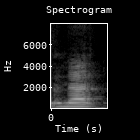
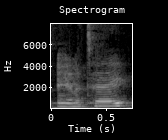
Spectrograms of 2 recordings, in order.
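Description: First: "Annette" as two syllables, ending in -NET; Americanized pronunciation. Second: "Anette" in three syllables, ending in -tay; Norwegian pronunciation. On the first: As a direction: say "Annette" the American way, stress on the end. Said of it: "would be the more Americanized pronunciation". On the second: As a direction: say "Anette" as AN-uh-tay, American-sounding. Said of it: "the Norwegian pronunciation is". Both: Shown as a demonstration.

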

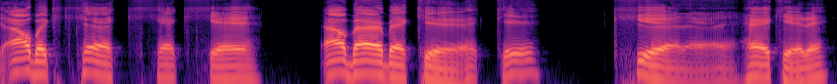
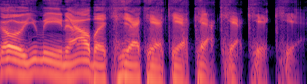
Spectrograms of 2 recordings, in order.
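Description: First: Albuquerque stretched slowly into kitty calls; mangled Albuquerque. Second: Albuquerque said faster as if calling a kitten; mock correction. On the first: Retold or imitated. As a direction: drag out Albuquerque like calling a cat. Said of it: "I was like". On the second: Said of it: "the guy's like".

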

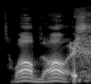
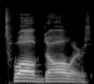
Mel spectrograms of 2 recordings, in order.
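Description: First: Loud, exaggerated "Twelve dollars"; incredulous outburst. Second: Said in the usual way. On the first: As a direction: re-enact your own appalled reaction to "Twelve dollars". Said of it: "I said it like that". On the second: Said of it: "and the woman's like".

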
